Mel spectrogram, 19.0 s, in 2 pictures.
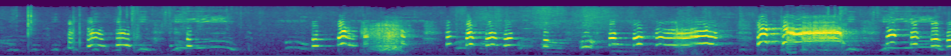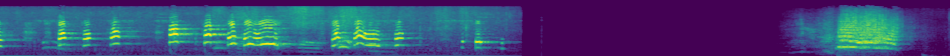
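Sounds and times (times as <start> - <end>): chimpanzee hoots and squeaks: 0.0 - 14.6
chimpanzee scream-like call: 0.1 - 13.6, 17.8 - 18.6.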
